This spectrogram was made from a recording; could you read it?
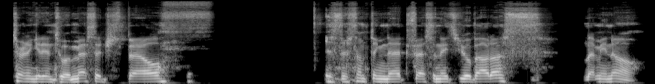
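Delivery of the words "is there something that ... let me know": whispered, in a put-on character voice. Casting a message spell at a staring guy, whispering in character. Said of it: "I point my finger in his direction and I whisper".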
